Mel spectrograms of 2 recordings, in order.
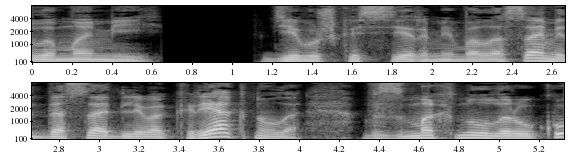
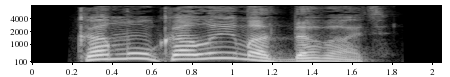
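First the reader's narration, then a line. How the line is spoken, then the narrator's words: Shrill disembodied girl's voice. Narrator (Russian): неизвестно где снова раздался визгливый голос девушки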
